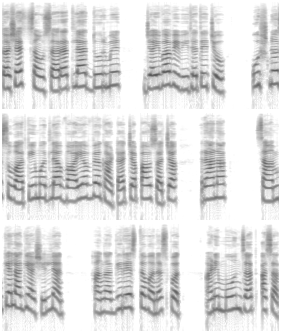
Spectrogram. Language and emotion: Goan Konkani, neutral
